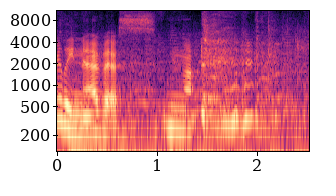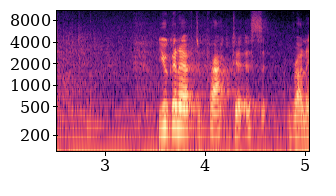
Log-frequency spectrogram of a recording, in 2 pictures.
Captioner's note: laughs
